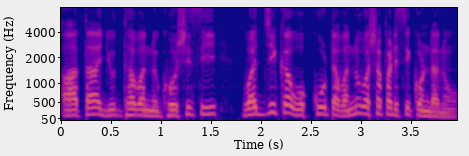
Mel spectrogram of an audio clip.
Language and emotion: Kannada, neutral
